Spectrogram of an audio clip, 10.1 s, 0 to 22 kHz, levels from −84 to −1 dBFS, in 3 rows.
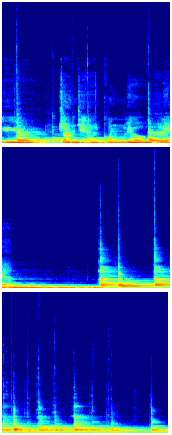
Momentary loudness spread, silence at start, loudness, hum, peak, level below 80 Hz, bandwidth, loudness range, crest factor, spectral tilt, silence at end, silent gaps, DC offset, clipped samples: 10 LU; 0 s; -25 LUFS; none; -8 dBFS; -52 dBFS; 7.4 kHz; 3 LU; 16 dB; -9 dB/octave; 0 s; none; under 0.1%; under 0.1%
